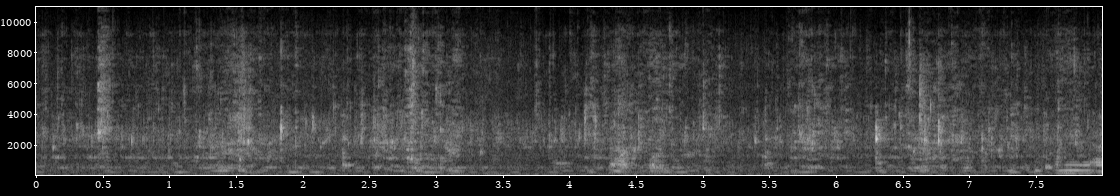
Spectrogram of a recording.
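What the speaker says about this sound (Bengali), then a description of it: "তারপরে গরম পানি দিয়ে দিই।" Hot water poured into a beef and split chickpea curry cooking in a pot, a soft, low-level splashing and trickling with small clinks and bumps scattered throughout.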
